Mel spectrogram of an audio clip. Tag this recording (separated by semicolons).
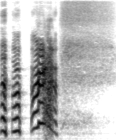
angry; female; girl; laugh; strained; voice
